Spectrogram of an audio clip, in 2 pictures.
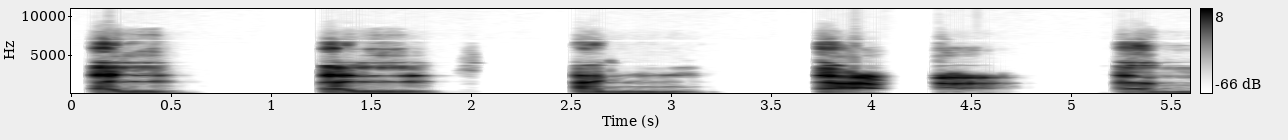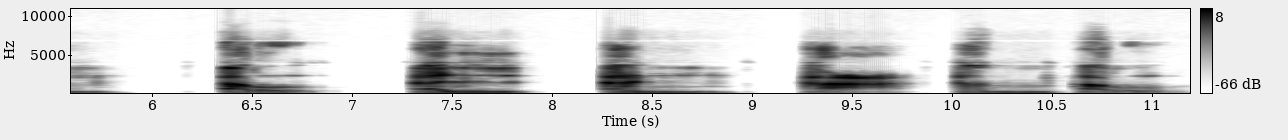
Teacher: tidak tertahan suara sempurna, tidak mengalir sempurna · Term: tawassut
